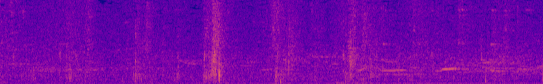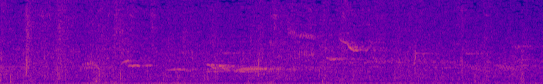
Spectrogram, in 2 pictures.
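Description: Footsteps of a person walking along a dirt path, with irregular sharp clicks, the loudest about a second and a half in, over a steady low hum. A few faint high chirps come in the middle.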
